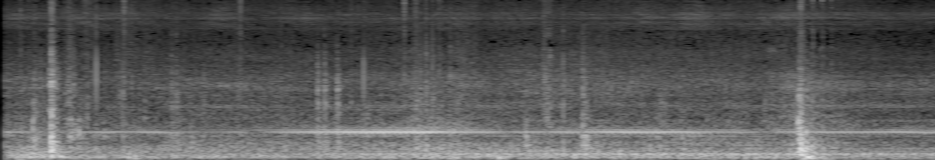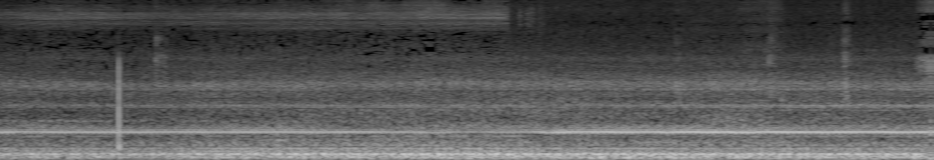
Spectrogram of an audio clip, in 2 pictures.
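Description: Vehicle engine idling steadily, heard from inside the cab, with a steady higher hum over it. A couple of sharp knocks break in, the loudest about six seconds in.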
